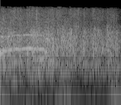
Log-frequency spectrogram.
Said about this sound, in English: I want her to stand up. I want you to give her the greatest round of applause.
